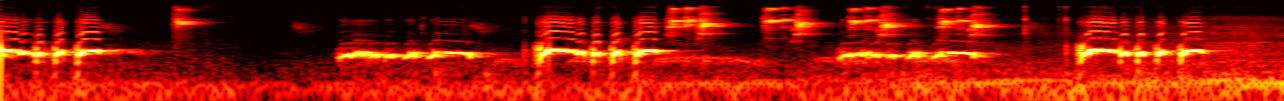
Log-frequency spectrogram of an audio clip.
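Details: Local zebra dove with a loud, forceful 'kung' song. Pulsed coo phrases and softer drawn-out coos repeat almost without pause, roughly every one to two seconds. High thin chirps from other birds sound over the middle phrases.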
